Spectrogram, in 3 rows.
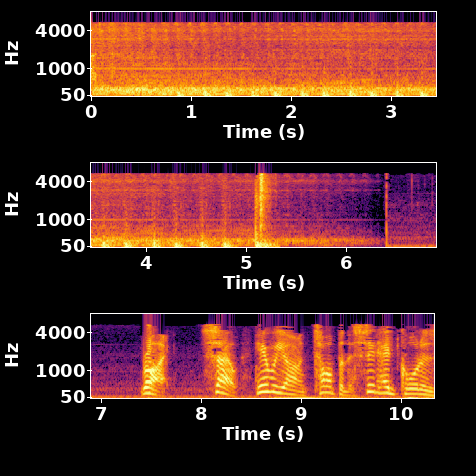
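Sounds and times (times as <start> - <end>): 
transport helicopter engine: 0.0 - 6.1
speech: 7.4 - 10.3.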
